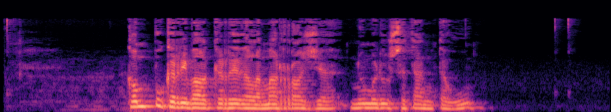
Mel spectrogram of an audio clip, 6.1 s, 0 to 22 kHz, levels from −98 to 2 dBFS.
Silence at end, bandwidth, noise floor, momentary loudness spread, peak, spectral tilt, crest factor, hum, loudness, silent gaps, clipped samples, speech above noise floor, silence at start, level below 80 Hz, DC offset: 1.3 s; 11.5 kHz; -73 dBFS; 12 LU; -2 dBFS; -5.5 dB/octave; 18 dB; none; -20 LUFS; none; under 0.1%; 55 dB; 1.3 s; -54 dBFS; under 0.1%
